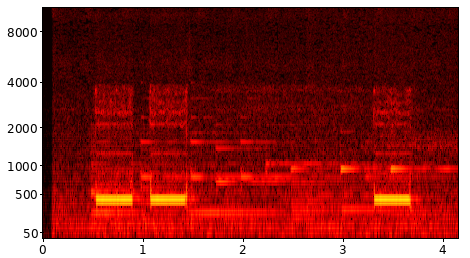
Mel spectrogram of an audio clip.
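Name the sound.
telephone dialing tones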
